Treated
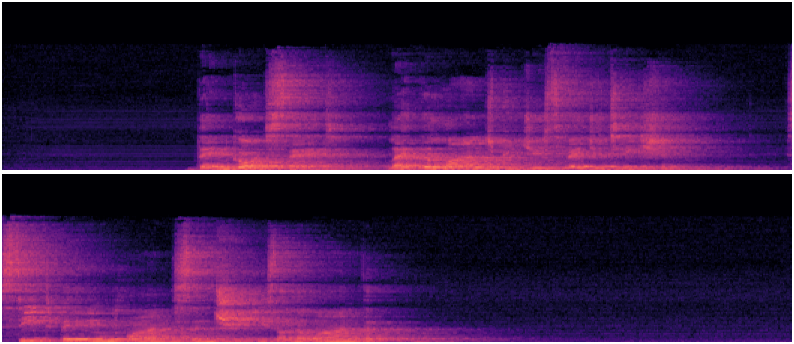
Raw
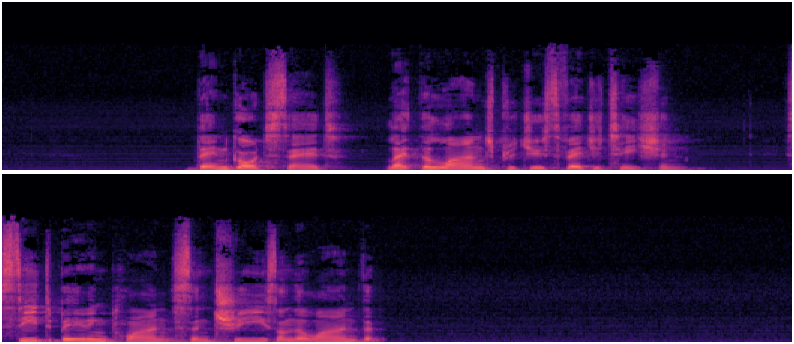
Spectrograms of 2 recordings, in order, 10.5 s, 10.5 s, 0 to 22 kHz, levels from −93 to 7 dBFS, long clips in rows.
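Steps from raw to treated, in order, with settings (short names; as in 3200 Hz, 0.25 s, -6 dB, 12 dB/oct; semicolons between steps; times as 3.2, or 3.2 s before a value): plate-style reverb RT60 1.9 s, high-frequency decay 0.6×, DRR -2 dB; gain -1 dB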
